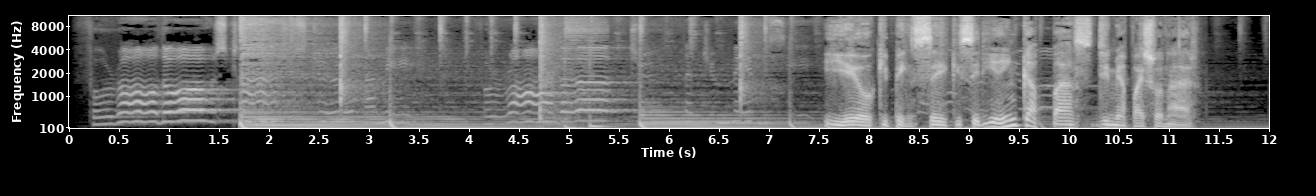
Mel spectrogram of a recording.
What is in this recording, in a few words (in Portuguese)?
telemensagem dia dos namorado voce e o meu grande amor voz masculina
